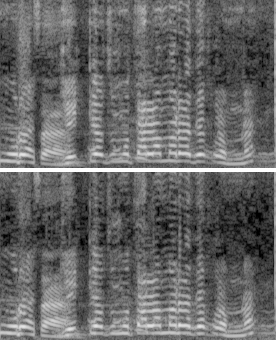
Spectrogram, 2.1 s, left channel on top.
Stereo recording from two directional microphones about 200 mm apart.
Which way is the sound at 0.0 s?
15° right (ahead or behind).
